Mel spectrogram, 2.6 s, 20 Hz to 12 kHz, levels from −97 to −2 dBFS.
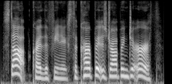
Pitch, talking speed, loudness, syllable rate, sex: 220 Hz, 230 wpm, -17 LUFS, 5.8 syllables/s, female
